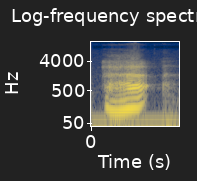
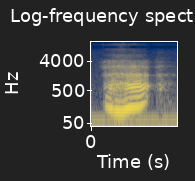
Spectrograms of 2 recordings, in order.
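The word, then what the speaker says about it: ه: à la lettre suivante cette lettre est le ha le ha c'est une lettre que nous n'avons pas en français qu'il faut apprendre à à écrire à prononcer pardon comme il faut le ha comme dans Allah la dernière lettre du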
